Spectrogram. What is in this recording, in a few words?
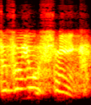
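player friendly fire, mood med, Polish speech; War Thunder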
